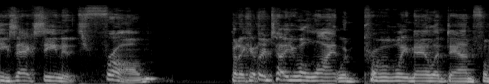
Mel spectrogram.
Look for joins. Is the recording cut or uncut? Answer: cut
